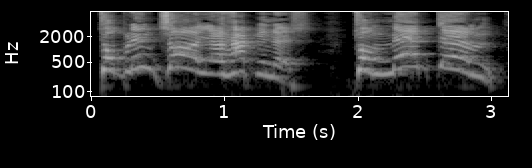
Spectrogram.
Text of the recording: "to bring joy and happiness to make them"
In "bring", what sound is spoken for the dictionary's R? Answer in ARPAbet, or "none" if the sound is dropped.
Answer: L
